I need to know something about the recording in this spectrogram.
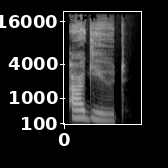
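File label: "argued", US English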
